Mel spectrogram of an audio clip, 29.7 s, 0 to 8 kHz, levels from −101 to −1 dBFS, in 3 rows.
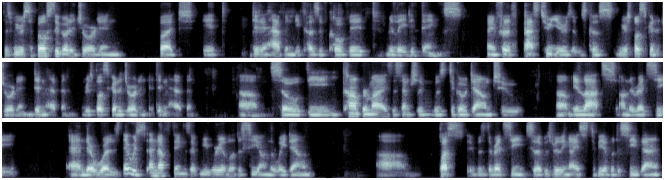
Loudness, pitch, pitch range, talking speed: -24 LUFS, 105 Hz, 100-115 Hz, 200 wpm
